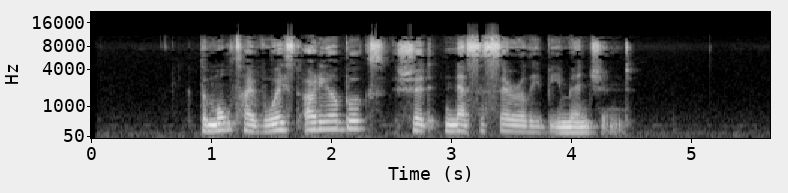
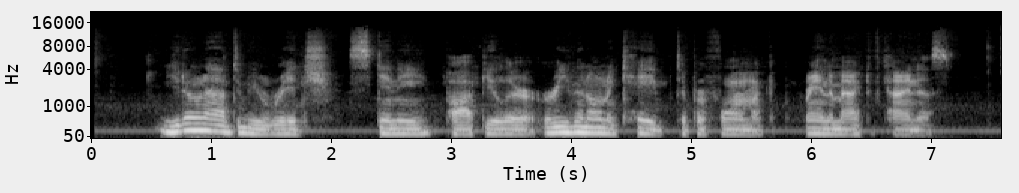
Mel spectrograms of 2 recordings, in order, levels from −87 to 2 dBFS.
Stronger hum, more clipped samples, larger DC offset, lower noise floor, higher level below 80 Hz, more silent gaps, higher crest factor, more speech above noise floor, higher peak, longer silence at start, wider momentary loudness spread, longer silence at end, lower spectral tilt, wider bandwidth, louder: neither; first, 0.2% vs under 0.1%; neither; first, -60 dBFS vs -53 dBFS; about the same, -56 dBFS vs -58 dBFS; neither; about the same, 16 dB vs 16 dB; first, 46 dB vs 31 dB; first, 0 dBFS vs -6 dBFS; first, 0.9 s vs 0.55 s; about the same, 14 LU vs 13 LU; first, 1.15 s vs 0.45 s; second, -2.5 dB/octave vs -6 dB/octave; first, 16 kHz vs 12 kHz; first, -12 LUFS vs -23 LUFS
